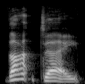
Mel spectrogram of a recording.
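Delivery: usual speaking voice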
